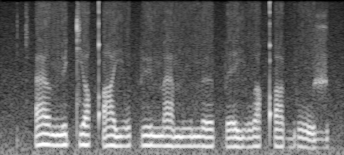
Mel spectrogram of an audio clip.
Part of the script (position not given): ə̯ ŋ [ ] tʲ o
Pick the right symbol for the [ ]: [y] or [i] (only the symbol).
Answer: y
